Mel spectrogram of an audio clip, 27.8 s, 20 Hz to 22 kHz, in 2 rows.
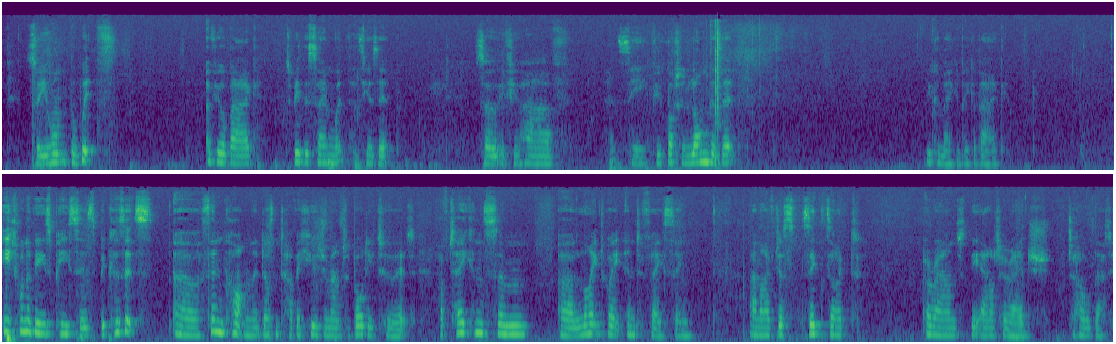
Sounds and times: Speech: 0:00.3 - 0:01.5, 0:02.6 - 0:05.0, 0:05.9 - 0:09.3, 0:11.5 - 0:12.6, 0:13.9 - 0:22.6, 0:23.2 - 0:24.7, 0:25.4 - 0:27.7.

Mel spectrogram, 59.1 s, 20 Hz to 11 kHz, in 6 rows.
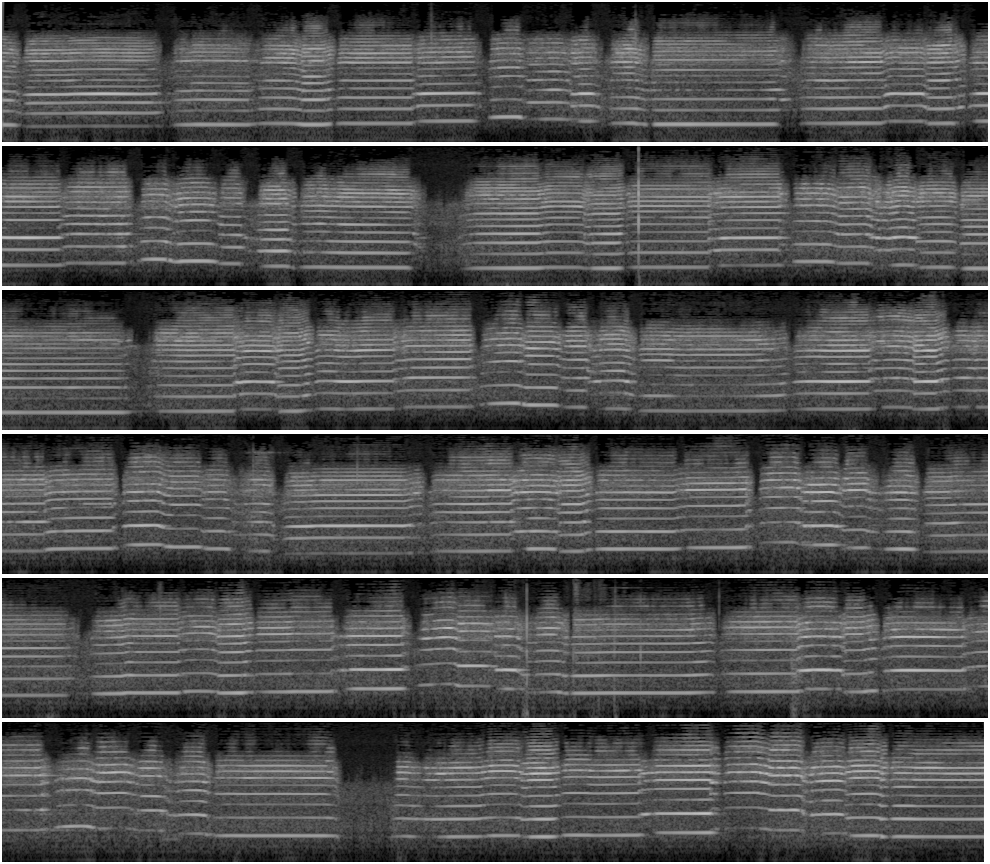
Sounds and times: Violin, fiddle: 0:00.0 - 0:59.1.

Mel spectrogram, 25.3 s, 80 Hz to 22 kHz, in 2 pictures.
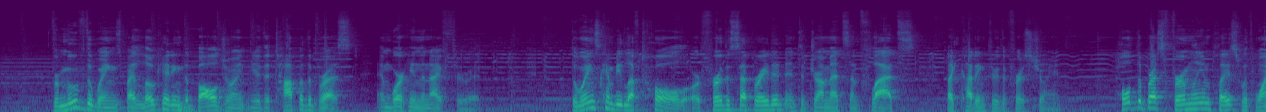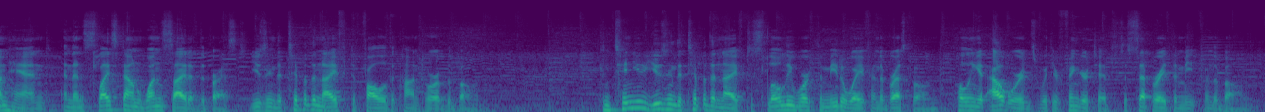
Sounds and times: Music: 0:00.0 - 0:25.3
Speech: 0:00.5 - 0:04.8, 0:05.7 - 0:10.6, 0:11.2 - 0:17.5, 0:18.6 - 0:25.3.

